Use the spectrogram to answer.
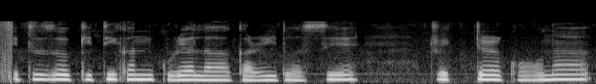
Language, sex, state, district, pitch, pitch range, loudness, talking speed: Nagamese, female, Nagaland, Dimapur, 220 Hz, 200-230 Hz, -14 LUFS, 130 wpm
